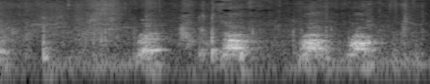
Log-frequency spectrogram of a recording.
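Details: Feral dog puppy growling while it eats, its mother having abandoned the litter; four short, rough mid-pitched bursts about half a second apart, over low room noise.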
